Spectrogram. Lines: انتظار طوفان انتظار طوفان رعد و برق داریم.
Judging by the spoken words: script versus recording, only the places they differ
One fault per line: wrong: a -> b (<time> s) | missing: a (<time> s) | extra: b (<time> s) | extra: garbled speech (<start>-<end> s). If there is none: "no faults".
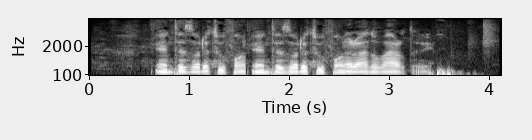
no faults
